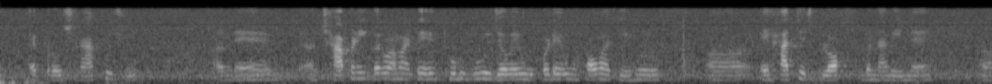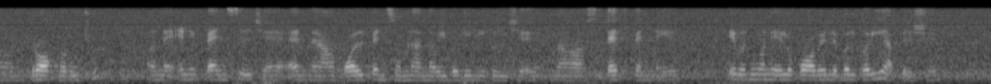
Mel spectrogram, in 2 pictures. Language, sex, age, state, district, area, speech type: Gujarati, female, 60+, Gujarat, Rajkot, urban, spontaneous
